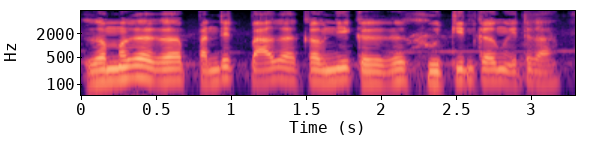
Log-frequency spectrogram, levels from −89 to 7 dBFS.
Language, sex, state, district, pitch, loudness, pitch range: Wancho, male, Arunachal Pradesh, Longding, 120 Hz, -17 LUFS, 110-125 Hz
